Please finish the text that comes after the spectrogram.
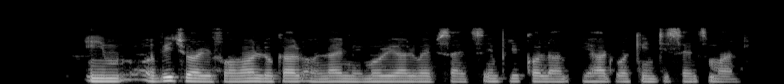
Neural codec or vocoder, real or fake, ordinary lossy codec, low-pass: none; real; AAC, 48 kbps; 5.4 kHz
